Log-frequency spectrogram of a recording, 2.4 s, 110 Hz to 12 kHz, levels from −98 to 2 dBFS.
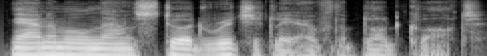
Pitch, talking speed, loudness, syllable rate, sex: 95 Hz, 220 wpm, -17 LUFS, 6.1 syllables/s, male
